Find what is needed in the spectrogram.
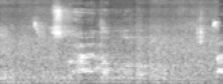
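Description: A man's voice through a handheld microphone and PA, echoing in a large hall, over a steady rushing noise.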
